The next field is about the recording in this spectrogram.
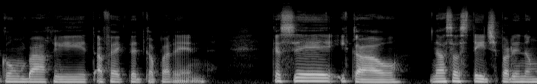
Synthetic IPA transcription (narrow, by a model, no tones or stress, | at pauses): kʊŋbaːkɪt̪ʔɐ̰fɛk̚t̪ɛd̪̚kɐpɐɾɛ̰n | kɐsɛʔɪkaw | naːsɐst̪ejd͡ʒpɐɾɛnɐŋm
